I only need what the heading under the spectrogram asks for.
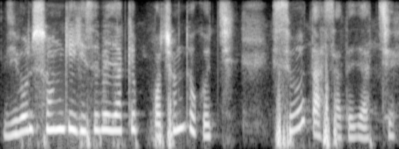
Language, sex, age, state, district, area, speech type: Bengali, female, 45-60, West Bengal, Nadia, rural, spontaneous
